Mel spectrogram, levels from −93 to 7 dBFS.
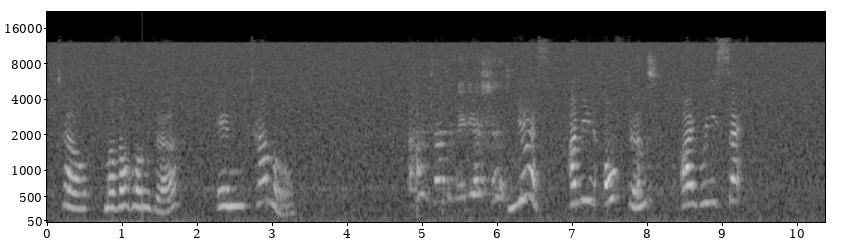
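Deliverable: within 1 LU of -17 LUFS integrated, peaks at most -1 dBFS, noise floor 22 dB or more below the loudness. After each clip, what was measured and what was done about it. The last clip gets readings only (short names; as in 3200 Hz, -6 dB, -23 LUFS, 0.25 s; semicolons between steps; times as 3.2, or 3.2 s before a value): dropouts 1; longest dropout 5.5 ms; noise floor -39 dBFS; noise floor target -46 dBFS; loudness -23.5 LUFS; peak -5.0 dBFS; loudness target -17.0 LUFS
-> interpolate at 1.26, 5.5 ms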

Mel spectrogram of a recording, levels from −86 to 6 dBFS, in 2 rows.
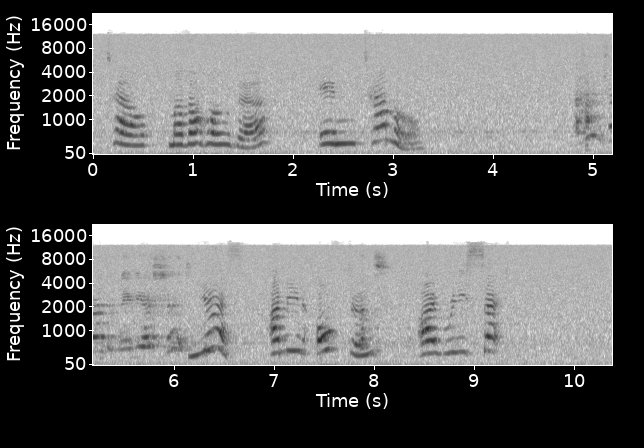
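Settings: dropouts 0; noise floor -39 dBFS; noise floor target -46 dBFS
-> denoiser 7 dB, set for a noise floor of -39 dBFS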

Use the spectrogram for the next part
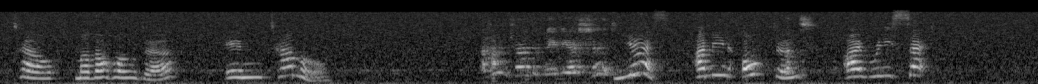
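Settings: noise floor -44 dBFS; noise floor target -46 dBFS
-> denoiser 6 dB, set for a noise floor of -44 dBFS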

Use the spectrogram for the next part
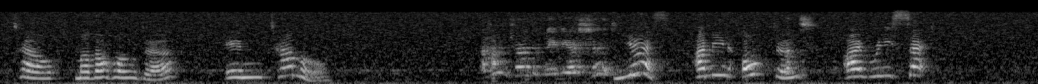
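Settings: noise floor -47 dBFS; loudness -23.5 LUFS; peak -5.0 dBFS; loudness target -17.0 LUFS
-> gain +6.5 dB; limiter -1 dBFS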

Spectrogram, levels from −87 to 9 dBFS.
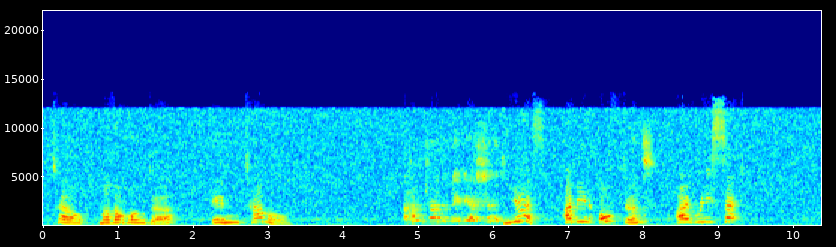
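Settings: loudness -17.5 LUFS; peak -1.0 dBFS; noise floor -41 dBFS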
